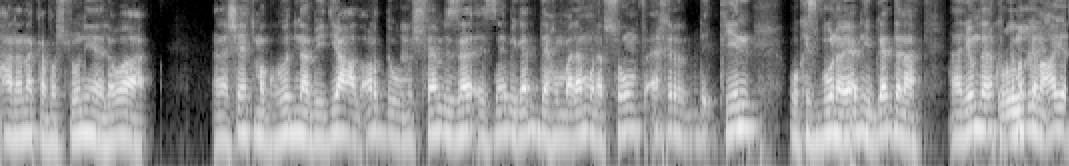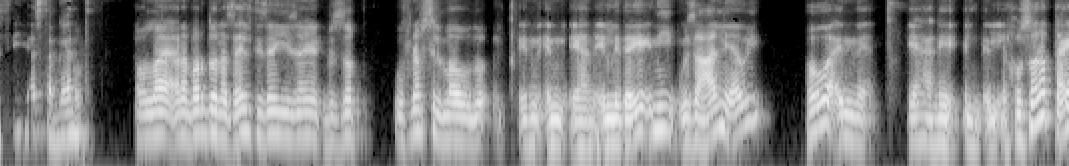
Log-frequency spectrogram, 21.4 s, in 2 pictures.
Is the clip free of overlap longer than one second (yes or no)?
yes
